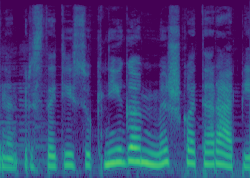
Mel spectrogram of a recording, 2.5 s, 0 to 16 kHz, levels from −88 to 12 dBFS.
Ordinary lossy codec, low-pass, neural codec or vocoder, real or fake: MP3, 96 kbps; 14.4 kHz; vocoder, 48 kHz, 128 mel bands, Vocos; fake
